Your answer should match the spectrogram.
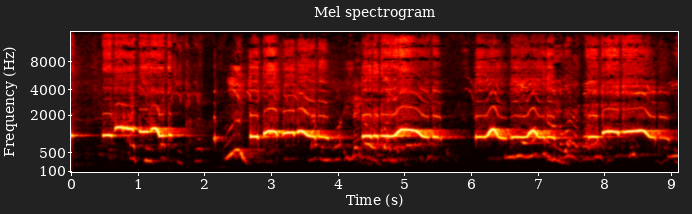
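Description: Loud whistling blown through cupped palms without a whistle: a hollow, hooting tone that warbles and slides in pitch, repeated in several bursts with brief pauses between, and no one talking.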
